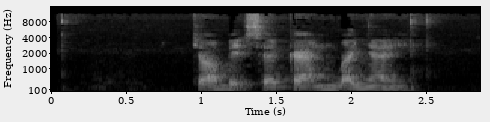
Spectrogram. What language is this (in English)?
Vietnamese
